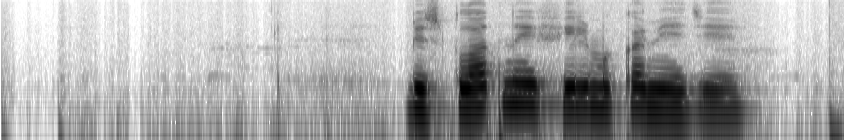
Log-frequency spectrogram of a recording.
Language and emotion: Russian, neutral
